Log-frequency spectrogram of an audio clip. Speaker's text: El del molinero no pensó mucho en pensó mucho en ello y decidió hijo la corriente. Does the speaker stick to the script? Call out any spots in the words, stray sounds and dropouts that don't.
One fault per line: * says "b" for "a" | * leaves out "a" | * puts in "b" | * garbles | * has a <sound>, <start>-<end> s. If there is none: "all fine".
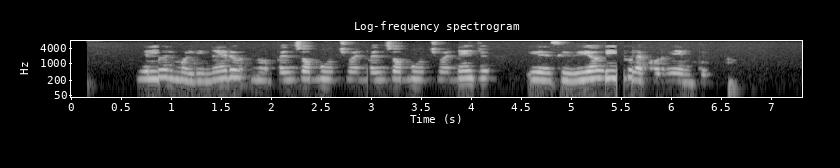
* has a dropout, 5.4-5.5 s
